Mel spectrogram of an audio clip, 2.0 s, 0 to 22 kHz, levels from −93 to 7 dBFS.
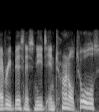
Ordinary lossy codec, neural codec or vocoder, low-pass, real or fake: Opus, 24 kbps; autoencoder, 22.05 kHz, a latent of 192 numbers a frame, VITS, trained on many speakers; 7.2 kHz; fake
